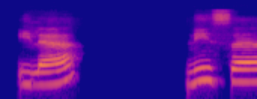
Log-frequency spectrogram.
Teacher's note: सीन को हमने सिटी की आवाज के साथ पढ़ना है।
